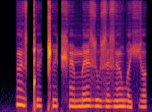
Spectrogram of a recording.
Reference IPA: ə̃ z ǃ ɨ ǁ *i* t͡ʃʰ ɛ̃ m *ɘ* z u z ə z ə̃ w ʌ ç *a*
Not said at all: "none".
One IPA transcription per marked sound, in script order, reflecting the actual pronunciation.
ɨ, ɛ, ʌ

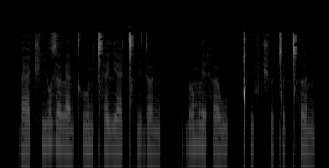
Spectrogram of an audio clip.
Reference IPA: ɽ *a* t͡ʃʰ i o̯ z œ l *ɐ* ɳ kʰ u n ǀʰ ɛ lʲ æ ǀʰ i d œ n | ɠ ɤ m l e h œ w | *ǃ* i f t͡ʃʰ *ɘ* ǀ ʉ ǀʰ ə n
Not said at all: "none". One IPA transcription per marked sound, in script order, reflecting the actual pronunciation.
æ, æ, ǃʰ, ʉ

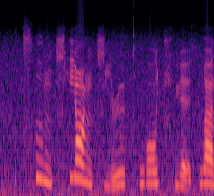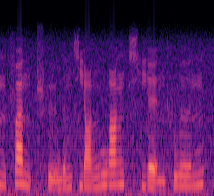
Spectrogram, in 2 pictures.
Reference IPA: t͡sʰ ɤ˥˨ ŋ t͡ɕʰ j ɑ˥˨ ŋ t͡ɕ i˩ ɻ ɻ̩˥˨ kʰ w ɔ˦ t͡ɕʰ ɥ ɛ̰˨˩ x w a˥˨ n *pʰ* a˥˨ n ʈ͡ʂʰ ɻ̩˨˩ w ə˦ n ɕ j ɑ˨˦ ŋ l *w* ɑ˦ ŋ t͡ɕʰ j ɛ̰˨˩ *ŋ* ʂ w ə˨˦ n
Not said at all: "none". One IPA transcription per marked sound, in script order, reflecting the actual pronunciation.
f, w, n

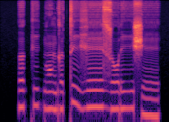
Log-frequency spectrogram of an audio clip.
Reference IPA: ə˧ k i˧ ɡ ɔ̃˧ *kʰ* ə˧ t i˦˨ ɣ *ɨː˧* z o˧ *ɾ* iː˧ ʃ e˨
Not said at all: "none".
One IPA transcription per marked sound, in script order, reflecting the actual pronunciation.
ɡ, eː˧, ɾ

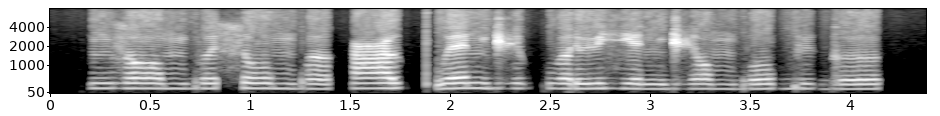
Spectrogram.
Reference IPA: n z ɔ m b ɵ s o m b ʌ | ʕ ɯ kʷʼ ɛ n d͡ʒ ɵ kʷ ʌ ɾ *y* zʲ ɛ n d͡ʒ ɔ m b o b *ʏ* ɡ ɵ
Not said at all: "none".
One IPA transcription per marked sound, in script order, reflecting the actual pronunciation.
y, y

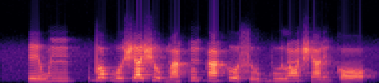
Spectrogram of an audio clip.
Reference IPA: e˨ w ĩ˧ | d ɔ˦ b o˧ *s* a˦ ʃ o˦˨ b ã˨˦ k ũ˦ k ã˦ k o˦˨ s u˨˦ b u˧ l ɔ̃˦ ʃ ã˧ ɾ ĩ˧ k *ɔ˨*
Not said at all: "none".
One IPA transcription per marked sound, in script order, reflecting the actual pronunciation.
ʃ, ɔ˨

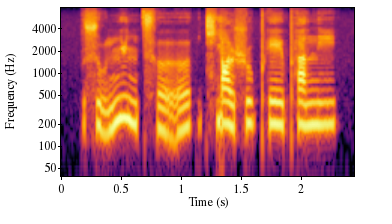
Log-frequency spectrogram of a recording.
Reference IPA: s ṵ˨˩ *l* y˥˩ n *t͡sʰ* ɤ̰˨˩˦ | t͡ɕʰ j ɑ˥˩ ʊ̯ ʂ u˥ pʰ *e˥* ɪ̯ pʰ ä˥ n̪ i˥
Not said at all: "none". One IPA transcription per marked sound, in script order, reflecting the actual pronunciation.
n̪, t͡sʰ, e˥

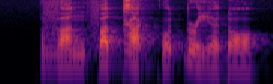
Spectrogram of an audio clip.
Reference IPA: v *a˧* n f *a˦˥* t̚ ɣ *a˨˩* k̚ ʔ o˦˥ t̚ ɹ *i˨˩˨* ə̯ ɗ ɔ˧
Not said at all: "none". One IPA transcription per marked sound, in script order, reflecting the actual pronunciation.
a˧, a˦˥, a˨˩, i˨˩˨

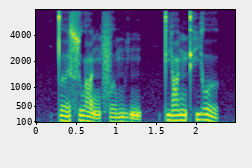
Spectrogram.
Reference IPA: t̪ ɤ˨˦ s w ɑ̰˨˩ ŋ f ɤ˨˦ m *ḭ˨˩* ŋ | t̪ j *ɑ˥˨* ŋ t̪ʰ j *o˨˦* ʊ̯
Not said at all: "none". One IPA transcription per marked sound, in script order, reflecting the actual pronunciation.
ḭ˨˩, ɑ˦, o˥˨

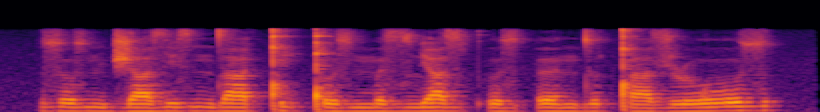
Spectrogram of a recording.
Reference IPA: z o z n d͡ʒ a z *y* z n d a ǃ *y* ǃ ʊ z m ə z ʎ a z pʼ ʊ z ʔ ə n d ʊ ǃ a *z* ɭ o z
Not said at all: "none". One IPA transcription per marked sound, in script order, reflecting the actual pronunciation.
i, i, z

